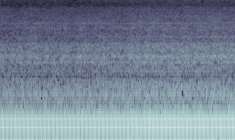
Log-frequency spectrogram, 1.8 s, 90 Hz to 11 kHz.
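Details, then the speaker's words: Opel Agila 1.2 16v petrol at 158,695 km idling with a steady, even low hum after fuel pump reassembly and penetrating oil; pump now barely audible, only light operation. Normal idle. "écoute elle est plutôt stable la pompe bizarrement on l'entend même plus on entend un léger fonctionnement"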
